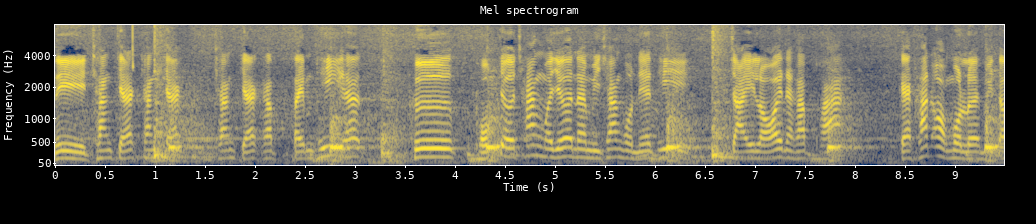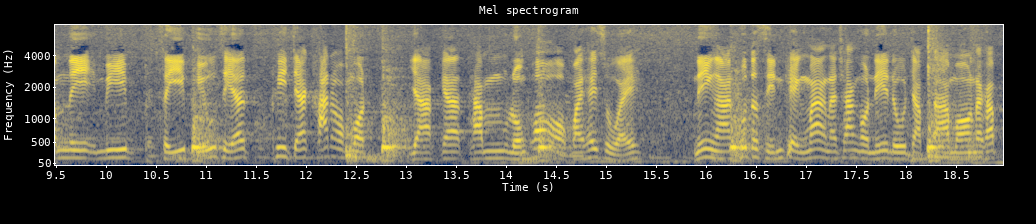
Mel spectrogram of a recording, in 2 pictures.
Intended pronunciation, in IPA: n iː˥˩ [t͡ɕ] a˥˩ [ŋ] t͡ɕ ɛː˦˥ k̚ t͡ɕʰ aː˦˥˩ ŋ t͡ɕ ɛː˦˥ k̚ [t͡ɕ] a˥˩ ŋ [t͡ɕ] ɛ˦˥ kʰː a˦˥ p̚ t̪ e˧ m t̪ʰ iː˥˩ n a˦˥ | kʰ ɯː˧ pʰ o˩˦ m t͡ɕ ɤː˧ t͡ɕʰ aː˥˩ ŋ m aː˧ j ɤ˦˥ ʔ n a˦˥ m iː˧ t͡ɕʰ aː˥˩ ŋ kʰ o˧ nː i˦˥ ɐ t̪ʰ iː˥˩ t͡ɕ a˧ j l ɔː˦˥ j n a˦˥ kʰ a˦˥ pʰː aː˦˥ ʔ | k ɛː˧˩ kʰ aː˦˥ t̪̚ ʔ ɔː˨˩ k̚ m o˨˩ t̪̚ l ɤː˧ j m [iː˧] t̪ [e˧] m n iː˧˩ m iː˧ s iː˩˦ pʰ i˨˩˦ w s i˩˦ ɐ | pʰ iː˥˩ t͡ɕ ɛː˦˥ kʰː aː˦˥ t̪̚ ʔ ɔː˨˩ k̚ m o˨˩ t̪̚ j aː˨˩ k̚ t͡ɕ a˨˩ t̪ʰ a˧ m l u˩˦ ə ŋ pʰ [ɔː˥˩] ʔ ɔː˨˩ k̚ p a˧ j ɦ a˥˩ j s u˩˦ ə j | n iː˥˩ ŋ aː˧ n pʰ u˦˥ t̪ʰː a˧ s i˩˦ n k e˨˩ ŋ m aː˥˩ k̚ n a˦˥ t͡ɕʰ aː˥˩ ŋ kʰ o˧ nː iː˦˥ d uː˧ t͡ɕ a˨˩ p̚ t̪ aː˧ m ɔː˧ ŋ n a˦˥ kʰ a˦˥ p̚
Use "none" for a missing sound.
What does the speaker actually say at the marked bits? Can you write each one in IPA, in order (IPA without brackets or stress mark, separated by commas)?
t͡ɕʰ, ŋ, t͡ɕʰ, t͡ɕ, iː˧, a˧, ɔː˥˩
